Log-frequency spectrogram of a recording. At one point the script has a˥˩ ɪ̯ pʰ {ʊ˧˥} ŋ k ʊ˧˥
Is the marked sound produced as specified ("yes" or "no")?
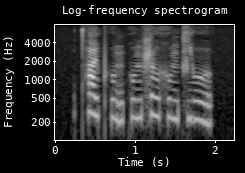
no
